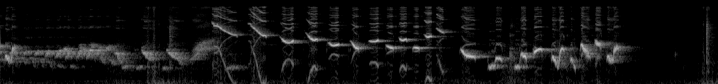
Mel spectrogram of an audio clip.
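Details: Gacor white-rumped shama song full of isian fill-ins: warbling whistles, then a quick descending series of sharp high notes repeated several times per second, ending in bouncy slurred whistles.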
